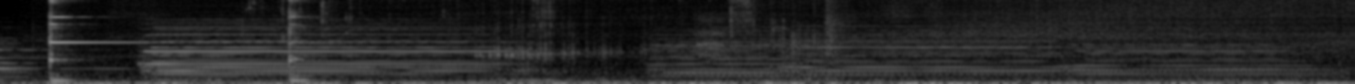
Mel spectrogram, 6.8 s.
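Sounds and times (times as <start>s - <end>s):
bubbles fizzing and crackling in glasses: 0.1s - 6.7s
sustained ringing tones: 0.3s - 2.9s.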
